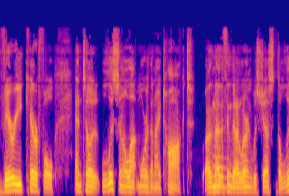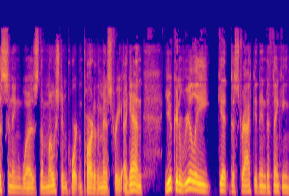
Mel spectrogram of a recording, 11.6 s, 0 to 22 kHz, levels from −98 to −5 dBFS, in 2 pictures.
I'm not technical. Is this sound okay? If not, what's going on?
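No. From about 6.54 to 9.89 seconds there is a call bitrate drop: the call's connection judged it had less room, so the system squeezed the speech into far less data for a few seconds, at its tightest for about 1.3 seconds. With so little to work with, fine detail and the crisp top end get thrown away, so the speech sounds rough, watery or muffled until the connection recovers and the clarity returns.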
